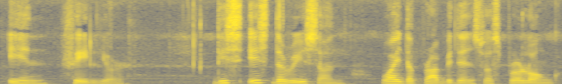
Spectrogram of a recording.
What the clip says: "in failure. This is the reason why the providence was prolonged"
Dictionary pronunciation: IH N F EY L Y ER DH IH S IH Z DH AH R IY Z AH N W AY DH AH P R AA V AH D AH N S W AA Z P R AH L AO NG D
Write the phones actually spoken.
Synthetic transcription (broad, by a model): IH N F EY L Y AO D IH S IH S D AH R IY S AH N W AY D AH P R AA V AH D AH N S W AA S P R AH L AO NG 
